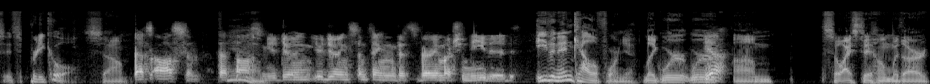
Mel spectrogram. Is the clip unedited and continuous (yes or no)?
no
